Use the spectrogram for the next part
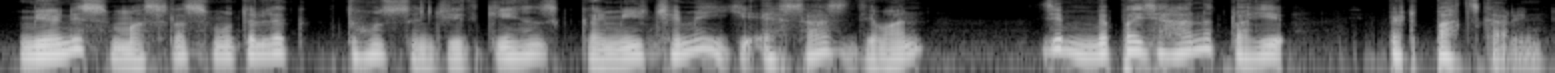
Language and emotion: Kashmiri, disgusted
